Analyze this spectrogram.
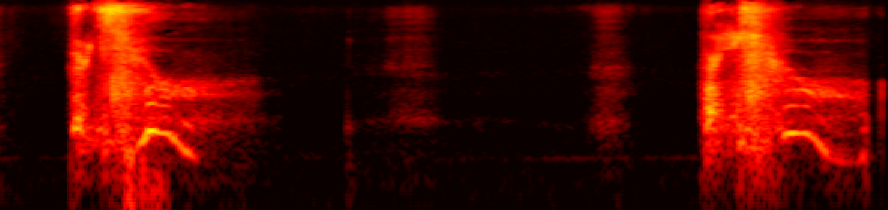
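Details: Female with a cold: two forceful sneezes a few seconds apart, each a sharp explosive burst with a voiced cry, faint breaths between.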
